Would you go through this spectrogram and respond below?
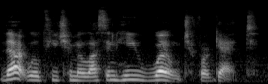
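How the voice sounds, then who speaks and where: A woman's voice: medium pitch, steady tone, normal speed, a little mellow, natural voice. A woman voicing a grim, stern male woodcutter in a storybook, speaking firmly and emphatically.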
